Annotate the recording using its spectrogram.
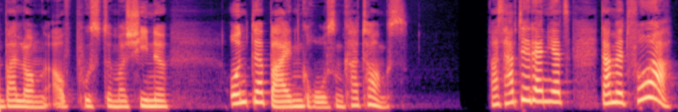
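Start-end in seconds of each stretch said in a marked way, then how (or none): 4.9-6.7 high, eager bunny question; the stuffed rabbit quizzes the socks, curious; rabbit asking. A narrator's reading. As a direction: ask with wide-eyed interest. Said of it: "fragte der Stoffhase".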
